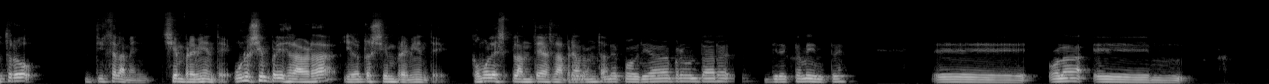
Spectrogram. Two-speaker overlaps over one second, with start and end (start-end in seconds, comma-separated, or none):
none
